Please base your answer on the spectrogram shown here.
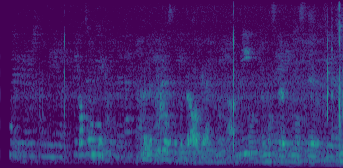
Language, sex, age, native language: Icelandic, male, 50-59, Icelandic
